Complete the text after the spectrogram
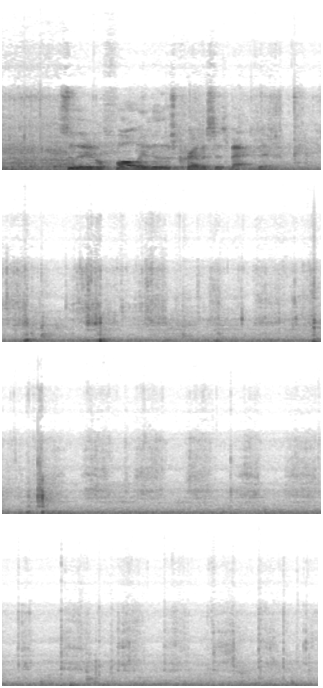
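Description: A metal tool scrapes and taps against brittle brick.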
